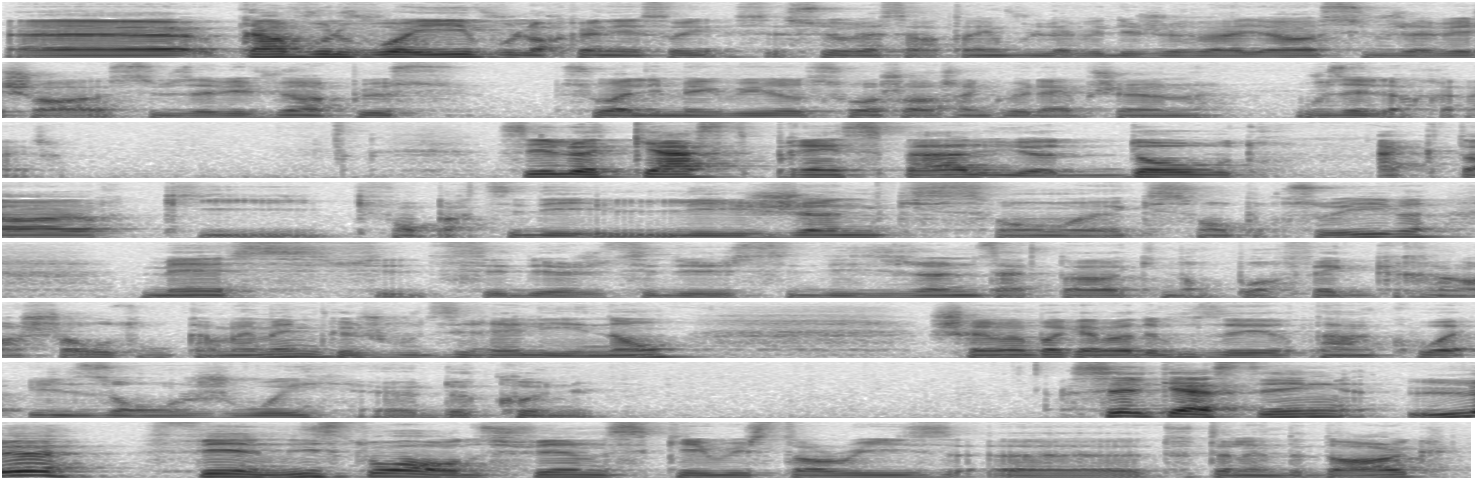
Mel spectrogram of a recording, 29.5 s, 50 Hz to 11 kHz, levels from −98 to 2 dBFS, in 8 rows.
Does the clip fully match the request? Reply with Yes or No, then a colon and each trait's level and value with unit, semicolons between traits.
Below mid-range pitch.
Yes: low, 120 Hz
